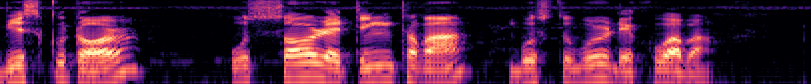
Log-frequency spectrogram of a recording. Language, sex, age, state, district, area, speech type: Assamese, male, 60+, Assam, Dhemaji, rural, read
